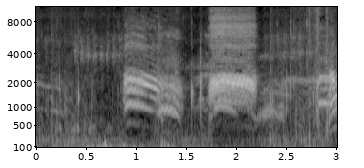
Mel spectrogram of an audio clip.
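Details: Crows squabbling over food give very loud, harsh, hoarse caws: two long drawn-out cries near one and two seconds, shorter rasping notes between, and another caw starting at the end, over faint outdoor background.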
